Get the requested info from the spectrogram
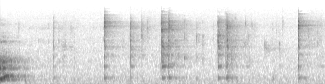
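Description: Wooden chopsticks clicking against a ceramic baking dish while stirring through thick tteokbokki sauce: about seven sharp, separate clicks spread over a few seconds.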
